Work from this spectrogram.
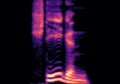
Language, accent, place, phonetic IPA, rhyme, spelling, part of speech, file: German, Germany, Berlin, [ˈʃteːɡn̩], -eːɡn̩, Stegen, proper noun / noun, De-Stegen.ogg
- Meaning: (proper noun) a municipality of Baden-Württemberg, Germany; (noun) dative plural of Steg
